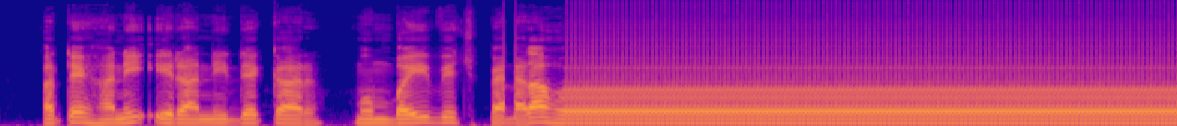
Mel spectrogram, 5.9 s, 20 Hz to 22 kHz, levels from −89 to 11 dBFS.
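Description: At 2.52 to 2.64 s, chunks out of order: one 60 ms block plays a chunk late. It is heard as a jumbled moment.

From 2.84 s to the end, a system hang loop. One 21.33 ms slice repeats well over a hundred times, a buzz at 46.9 Hz, fitting a 1024-sample buffer.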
